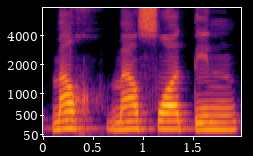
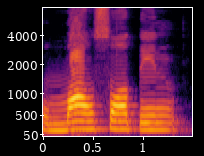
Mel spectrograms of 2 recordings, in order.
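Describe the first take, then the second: First: The first syllable is light and thin. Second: Every syllable is heavy and thick. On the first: The speaker calls it right. "ma-nya tetap yang di awal juga tipis" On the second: The speaker calls it wrong. "seolah-olah semuanya itu jadi huruf tebal semua"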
